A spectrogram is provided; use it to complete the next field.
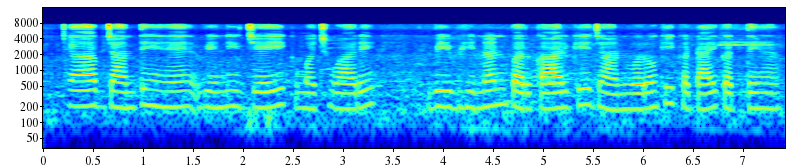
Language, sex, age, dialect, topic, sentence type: Hindi, male, 25-30, Marwari Dhudhari, agriculture, statement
